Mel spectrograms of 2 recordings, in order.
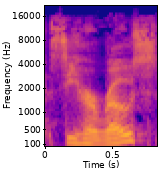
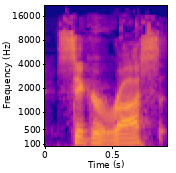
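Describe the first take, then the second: First: The name is pronounced the Icelandic way. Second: The name is read like English spelling. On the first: "is how you pronounce it" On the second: "might be how you'd know them"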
